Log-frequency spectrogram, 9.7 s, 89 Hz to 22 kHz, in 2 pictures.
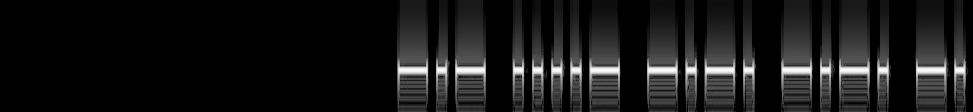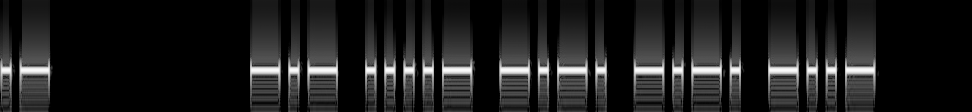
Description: Morse code, heard as a keyed tone, about 25 wpm, 700 Hz. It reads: K4CCX K4CCX
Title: USA Call Signs - 5 Characters - Repeated 3x - 25wpm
